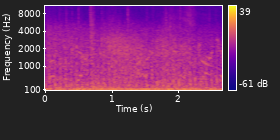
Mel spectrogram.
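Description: An explosion bursts nearby.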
